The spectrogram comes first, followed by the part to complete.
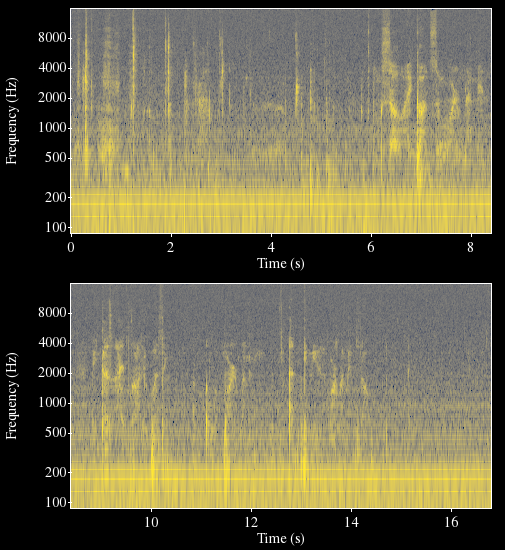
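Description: Instant noodles being chewed close to the microphone: wet chewing and clicky mouth sounds, busiest a little past the middle, over a steady low hum.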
